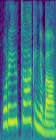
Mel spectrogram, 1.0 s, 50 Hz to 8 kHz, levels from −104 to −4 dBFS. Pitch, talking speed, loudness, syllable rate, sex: 270 Hz, 290 wpm, -15 LUFS, 8.2 syllables/s, female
